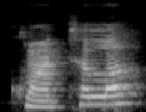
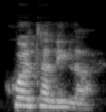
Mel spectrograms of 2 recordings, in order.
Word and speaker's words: Quintanilla: Okay, so the next person that we have is Selena Quintilla. How do you pronounce it? The Selena. The Selena. Yes, the Selena. That Selena. Yes, that Selena. Okay, but her last name is pronounced Quintanilla.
